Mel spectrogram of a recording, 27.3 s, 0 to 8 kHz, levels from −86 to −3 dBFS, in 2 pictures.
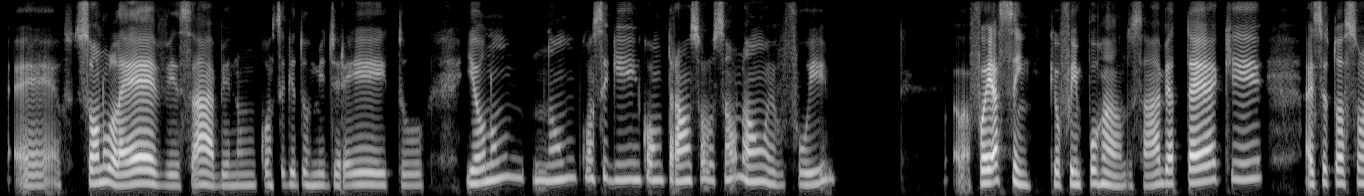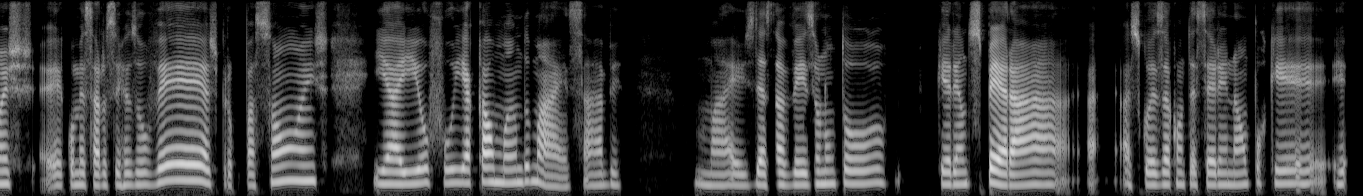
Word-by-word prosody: eh, 165 Hz, -, -4 dB
sono 205 Hz, +2 st, +3 dB
leve, 175 Hz, -1 st, +6 dB
sabe? 165 Hz, -2 st, +1 dB
Não 170 Hz, +1 st, -10 dB
consegui 175 Hz, +1 st, -8 dB
dormir 175 Hz, -1 st, -8 dB
direito, 170 Hz, 0 st, -4 dB, 0.4 s
e 200 Hz, -, -2 dB
eu 195 Hz, +1 st, +3 dB
não 280 Hz, +4 st, -4 dB
não 250 Hz, +3 st, -5 dB
consegui 255 Hz, -2 st, -4 dB
encontrar 250 Hz, -1 st, 0 dB
uma 245 Hz, +1 st, +2 dB
solução, 245 Hz, +4 st, -3 dB
não. 230 Hz, -5 st, 0 dB
Eu 180 Hz, -3 st, -8 dB
fui 190 Hz, +10 st, -6 dB, 1.2 s
Ela -, -, -6 dB
foi 200 Hz, +1 st, +9 dB
assim, 220 Hz, -8 st, +5 dB, 0.2 s
que -, -, -6 dB
eu 180 Hz, -, 0 dB
fui 190 Hz, +2 st, +1 dB
empurrando, 180 Hz, -3 st, -1 dB
sabe? 175 Hz, +5 st, 0 dB
Até 210 Hz, +5 st, +6 dB
que 265 Hz, +2 st, -2 dB, 0.4 s
as -, -, +2 dB
situações, 200 Hz, -2 st, 0 dB
eh, 170 Hz, +1 st, -5 dB
começaram 175 Hz, 0 st, -3 dB
a -, -, -5 dB
se 175 Hz, -, -5 dB
resolver, 220 Hz, +8 st, +2 dB
as 200 Hz, -, -4 dB
preocupações. 235 Hz, -, -3 dB, 0.4 s
E 195 Hz, -4 st, -4 dB
aí, 190 Hz, 0 st, +2 dB
eu 210 Hz, +1 st, -1 dB
fui 205 Hz, +1 st, -5 dB
acalmando 215 Hz, +1 st, +1 dB
mais, 155 Hz, -9 st, -2 dB
sabe? 170 Hz, +1 st, -8 dB, 0.7 s
Mas 170 Hz, -3 st, -7 dB
dessa 180 Hz, -1 st, -1 dB
vez, 180 Hz, +1 st, -2 dB
eu 190 Hz, -, -3 dB
não 195 Hz, 0 st, -4 dB
tô 195 Hz, +1 st, -4 dB, 0.5 s
querendo 185 Hz, 0 st, -2 dB
esperar 180 Hz, -2 st, +4 dB, 0.2 s
a -, -, -8 dB, 0.2 s
as 190 Hz, -5 st, -4 dB
coisas 180 Hz, 0 st, -3 dB
acontecerem 180 Hz, -1 st, -3 dB
não 180 Hz, +1 st, -4 dB
porque 195 Hz, +4 st, -5 dB
e 190 Hz, -2 st, -8 dB
190 Hz, 130 wpm, -24 LUFS, 175-220 Hz, 1.2 s, foi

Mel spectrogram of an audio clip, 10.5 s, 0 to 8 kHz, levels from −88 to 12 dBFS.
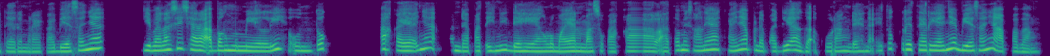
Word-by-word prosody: dari 160 Hz, 0 st, -5 dB
mereka, 155 Hz, 0 st, -6 dB
biasanya 215 Hz, -, +3 dB, 0.4 s
gimana 210 Hz, +1 st, +4 dB
sih 290 Hz, -, +1 dB
cara 220 Hz, -5 st, +4 dB
Abang 205 Hz, +1 st, +1 dB
memilih 190 Hz, +5 st, +3 dB
untuk, 195 Hz, +8 st, -2 dB, 0.5 s
"Ah, 265 Hz, -, +1 dB
kayaknya 210 Hz, +10 st, +1 dB, 0.2 s
pendapat 185 Hz, -1 st, -3 dB
ini 205 Hz, +4 st, +1 dB
deh 175 Hz, -1 st, +2 dB, 0.2 s
yang 165 Hz, -, 0 dB
lumayan 170 Hz, +1 st, +1 dB
masuk 165 Hz, +1 st, -2 dB
akal," 175 Hz, 0 st, -3 dB
atau 170 Hz, +6 st, -4 dB
misalnya, 220 Hz, +3 st, +1 dB
"Kayaknya 210 Hz, +7 st, 0 dB
pendapat 180 Hz, -3 st, -4 dB
dia 220 Hz, +3 st, +1 dB
agak -, -, -4 dB
kurang 175 Hz, 0 st, -4 dB
deh." 165 Hz, -, -3 dB
Nah, 180 Hz, -, -6 dB
itu 200 Hz, +7 st, -8 dB
kriterianya 225 Hz, +1 st, +2 dB
biasanya 215 Hz, +7 st, +2 dB
apa, 165 Hz, -, -9 dB
Bang? 150 Hz, -1 st, -6 dB
195 Hz, 185 wpm, -20 LUFS, 175-220 Hz, 0.5 s, gimana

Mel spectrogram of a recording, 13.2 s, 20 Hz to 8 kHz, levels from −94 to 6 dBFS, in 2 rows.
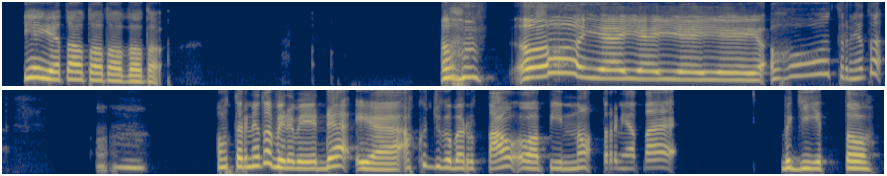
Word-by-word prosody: Iya 315 Hz, -5 st, +5 dB
tau 270 Hz, -1 st, +3 dB
tau 250 Hz, -2 st, +2 dB
tau 220 Hz, -1 st, +2 dB, 0.2 s
tau. 190 Hz, -, -4 dB, 2.1 s
Mhm. 330 Hz, +1 st, +3 dB, 0.3 s
Oh, 380 Hz, +9 st, +5 dB
ya 310 Hz, -2 st, +1 dB
ya 290 Hz, -2 st, -1 dB
ya 270 Hz, -1 st, -1 dB
ya 260 Hz, -1 st, -1 dB
ya 245 Hz, 0 st, 0 dB
ya. -, -, -2 dB
Oh 395 Hz, +8 st, -8 dB
ternyata 320 Hz, +3 st, -9 dB, 0.8 s
heeh, 265 Hz, -2 st, -9 dB, 0.6 s
oh 275 Hz, +1 st, -1 dB
ternyata 310 Hz, +6 st, +3 dB
beda-beda 245 Hz, +3 st, +4 dB
ya, 205 Hz, -3 st, +3 dB
aku 355 Hz, +6 st, -10 dB
juga 285 Hz, -2 st, -2 dB
baru 245 Hz, -2 st, -2 dB
tau 240 Hz, +6 st, 0 dB
loh 230 Hz, -2 st, +2 dB
Pino, 235 Hz, +2 st, -6 dB
ternyata 250 Hz, -, -6 dB, 0.8 s
begitu. 230 Hz, 0 st, +1 dB
265 Hz, 125 wpm, -16 LUFS, 240-310 Hz, 2.1 s, Iya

